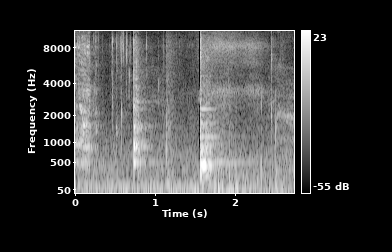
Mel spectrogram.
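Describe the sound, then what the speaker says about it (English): A spoon stirs through a pot of chili sweetened with honey, giving a few scraping, wet clinks and sloshes against the pot, close and fairly loud with no talking. "So now that we've got this all stirred in together"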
